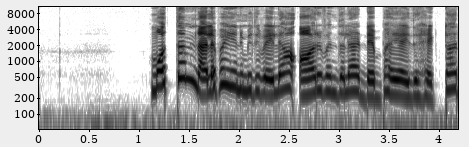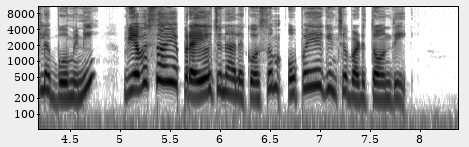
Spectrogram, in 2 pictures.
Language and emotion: Telugu, neutral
